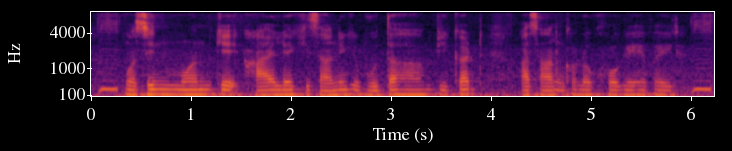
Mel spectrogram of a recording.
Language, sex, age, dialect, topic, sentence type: Chhattisgarhi, male, 18-24, Western/Budati/Khatahi, agriculture, statement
